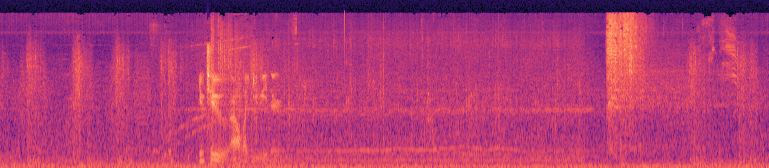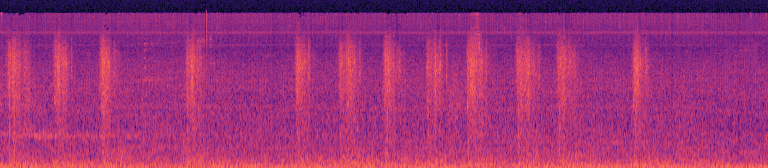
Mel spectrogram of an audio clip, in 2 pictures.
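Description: A heavy diving machine hums with a low, steady rumble.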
